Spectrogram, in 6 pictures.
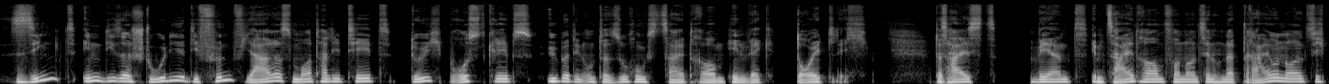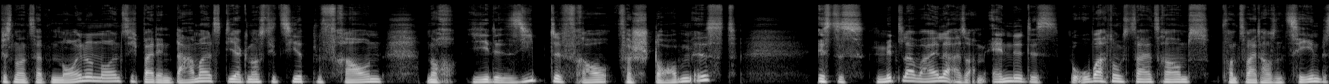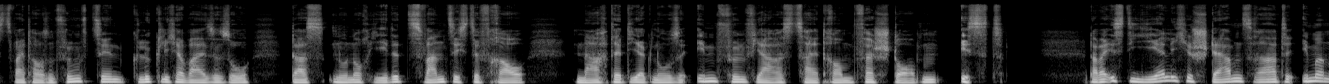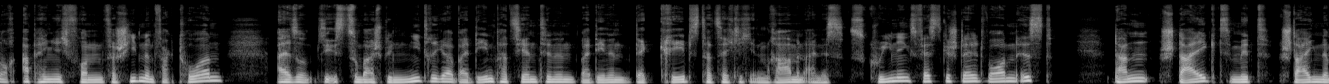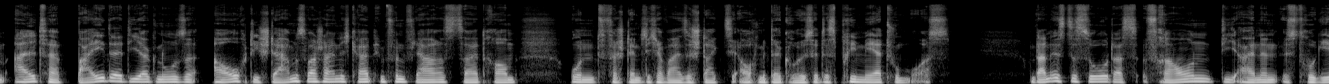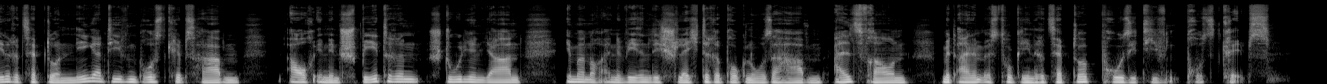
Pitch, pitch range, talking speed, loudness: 110 Hz, 100-130 Hz, 110 wpm, -20 LUFS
